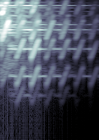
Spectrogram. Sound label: Boom Out; MilkChoco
